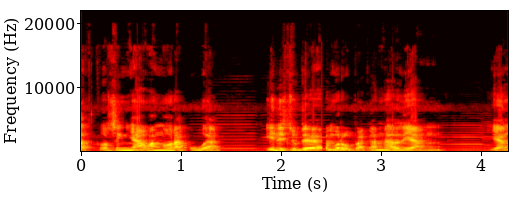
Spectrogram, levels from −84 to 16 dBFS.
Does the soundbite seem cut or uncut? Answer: cut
